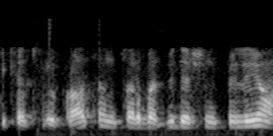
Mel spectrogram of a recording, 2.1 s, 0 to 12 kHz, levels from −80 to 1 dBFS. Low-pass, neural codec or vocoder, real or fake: 7.2 kHz; none; real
